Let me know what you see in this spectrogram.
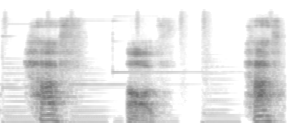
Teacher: これは▁half▁の▁F▁と▁of▁の▁O▁がくっついて、half▁of。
